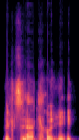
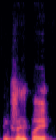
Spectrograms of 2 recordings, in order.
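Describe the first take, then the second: First: Slow, laughing emphatic exactly. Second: Said in the usual way. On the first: Real, not acted. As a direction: stretch it out while laughing. Laughing repeat, drawn out.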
